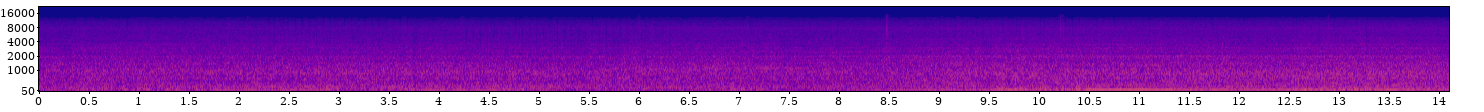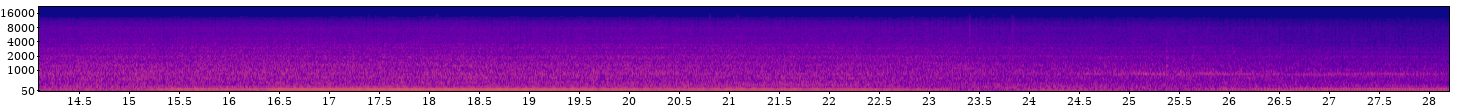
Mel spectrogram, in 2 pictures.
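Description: Opel Speedster Turbo's turbocharged 2.0-litre four-cylinder engine, heard from just behind the seats of the open car, pulling steadily with its pitch and loudness climbing gradually through the middle. It holds there for several seconds, then drops and settles lower a few seconds before the end as the car eases off.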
